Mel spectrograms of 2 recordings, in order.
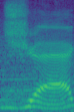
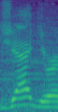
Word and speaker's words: Jaguar: said the name tonight yes I do know how to say the name not just Jag it is the Jaguar of course as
